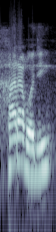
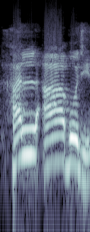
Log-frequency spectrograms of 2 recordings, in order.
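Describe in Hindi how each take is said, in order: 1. अंतिम व्यंजन अगले स्वर से जुड़ जाता है। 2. अक्षर अलग रखे जाते हैं, बिना जोड़े। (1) "तो बोला जाएगा हराबोजी" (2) "आगे लिखा है हल आबोजी"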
